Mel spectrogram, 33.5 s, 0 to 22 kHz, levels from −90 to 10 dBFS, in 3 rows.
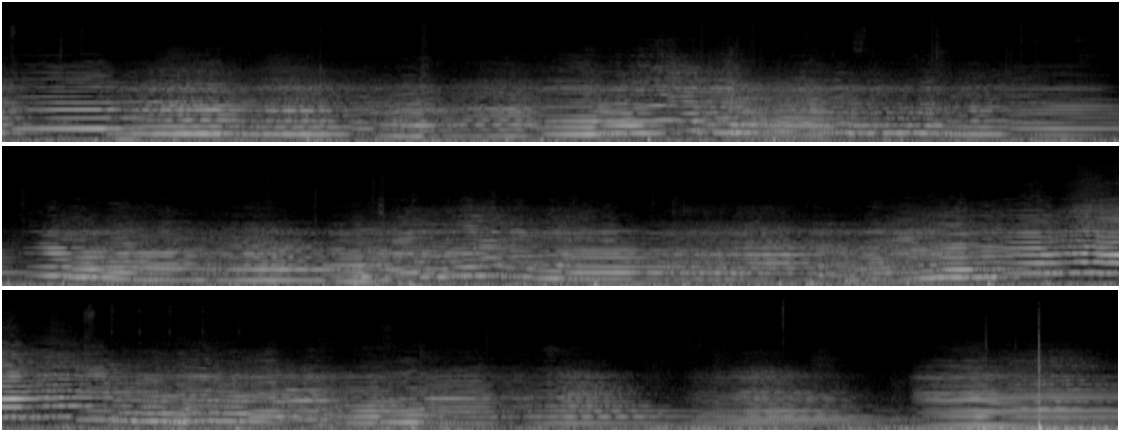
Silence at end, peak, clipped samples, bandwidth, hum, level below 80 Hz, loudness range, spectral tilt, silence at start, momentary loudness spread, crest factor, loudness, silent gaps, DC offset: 0 s; -18 dBFS; under 0.1%; 13 kHz; none; -50 dBFS; 9 LU; -8 dB/octave; 0 s; 12 LU; 20 dB; -40 LUFS; none; under 0.1%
